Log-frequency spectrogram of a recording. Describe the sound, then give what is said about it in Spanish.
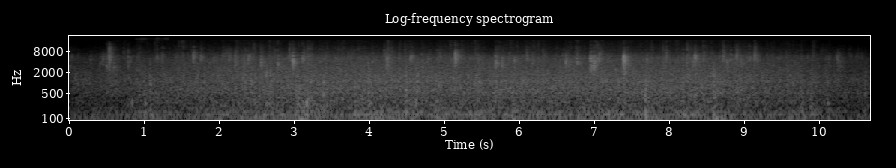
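Rain falls steadily over Santiago as a soft, continuous hiss with scattered faint patters of drops, quiet and unbroken throughout. “esa noche de deliciosa intimidad, cuando llovía, llovía, llovía sobre Santiago.”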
